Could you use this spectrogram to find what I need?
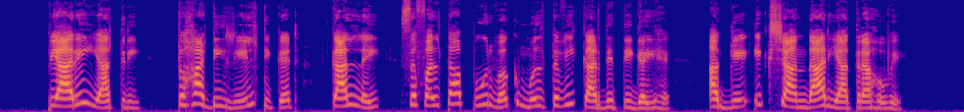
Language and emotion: Punjabi, happy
